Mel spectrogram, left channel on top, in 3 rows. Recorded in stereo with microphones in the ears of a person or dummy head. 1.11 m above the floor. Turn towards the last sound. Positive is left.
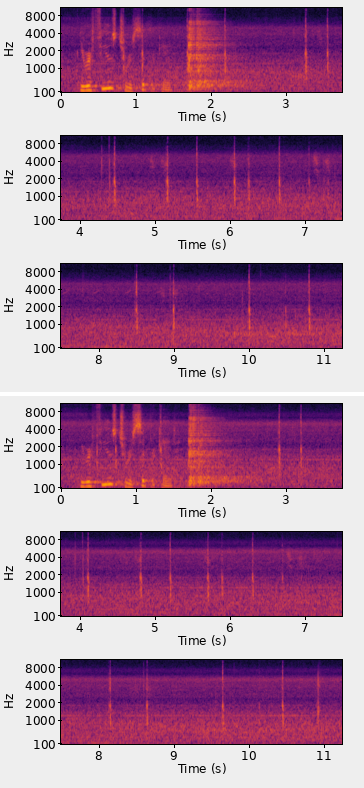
turn(degrees=25)  # may be behind; listen again after turning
